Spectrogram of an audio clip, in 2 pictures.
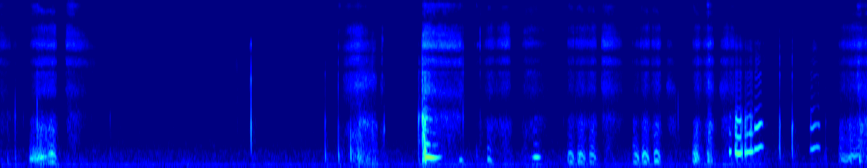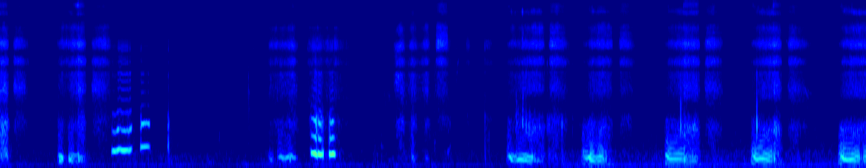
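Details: Sleeping infant snoring with short, irregular snorting and snuffling noises while breathing.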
